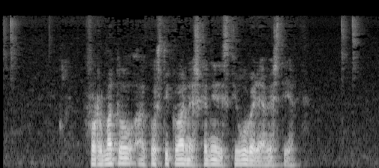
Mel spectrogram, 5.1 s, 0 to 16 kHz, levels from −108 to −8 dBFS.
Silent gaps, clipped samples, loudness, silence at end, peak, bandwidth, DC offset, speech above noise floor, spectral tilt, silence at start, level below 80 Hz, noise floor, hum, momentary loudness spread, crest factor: none; under 0.1%; -26 LUFS; 0.35 s; -6 dBFS; 11.5 kHz; under 0.1%; 44 dB; -8 dB/octave; 0.15 s; -44 dBFS; -69 dBFS; none; 10 LU; 20 dB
